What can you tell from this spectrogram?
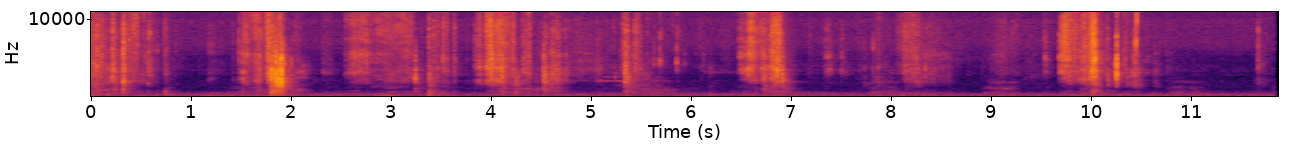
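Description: Irregular scratchy strokes of writing, the sharpest about two seconds in, over a faint steady electrical hum.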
